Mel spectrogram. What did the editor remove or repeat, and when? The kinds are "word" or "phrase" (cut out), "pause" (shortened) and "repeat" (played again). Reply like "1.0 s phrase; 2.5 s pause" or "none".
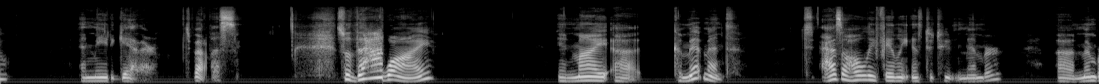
2.1 s word; 3.8 s word; 8.2 s word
